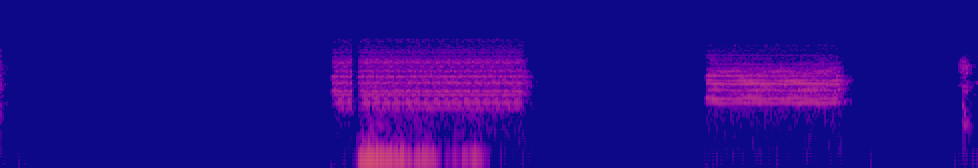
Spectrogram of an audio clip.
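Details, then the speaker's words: Loud, droning electronic buzzing in long bursts separated by silence, played to illustrate the noise heard throughout a magnetic resonance imaging exam; MRI scanner noise. "lo cierto es un examen muy ruidoso hay un ruido durante todo todo el examen"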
